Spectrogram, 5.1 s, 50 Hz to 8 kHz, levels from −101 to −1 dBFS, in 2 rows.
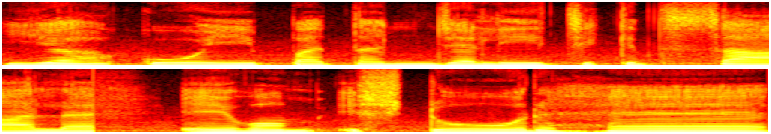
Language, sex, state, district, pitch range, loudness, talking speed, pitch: Hindi, female, Jharkhand, Deoghar, 180-185 Hz, -12 LUFS, 80 wpm, 180 Hz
